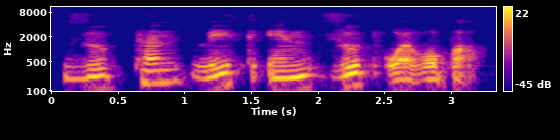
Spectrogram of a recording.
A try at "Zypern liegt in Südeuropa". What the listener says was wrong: But for my feeling, the only part which you should practice is the Z sound. Zypern. Zypern. Okay, practice just the Z.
